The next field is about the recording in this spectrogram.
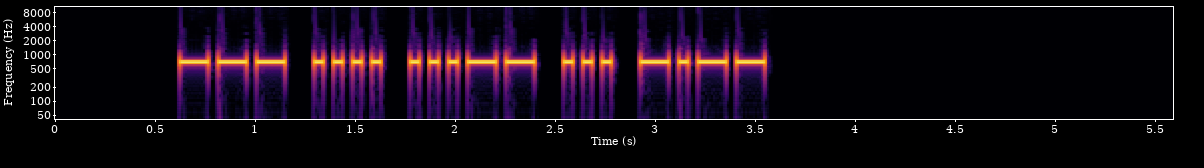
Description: Morse code, heard as a keyed tone, about 25 wpm, 700 Hz. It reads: OH3SY
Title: DXCC-100 Call Signs - 5 Characters - Repeated 2x - 25wpm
